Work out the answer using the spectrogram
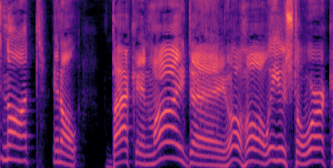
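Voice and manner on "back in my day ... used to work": mock old-timer reminiscing, drawn-out slow; middle-aged fogey. Middle-aged fogey recalling his working days, mock nostalgic. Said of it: "this is not some middle-aged fogey".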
